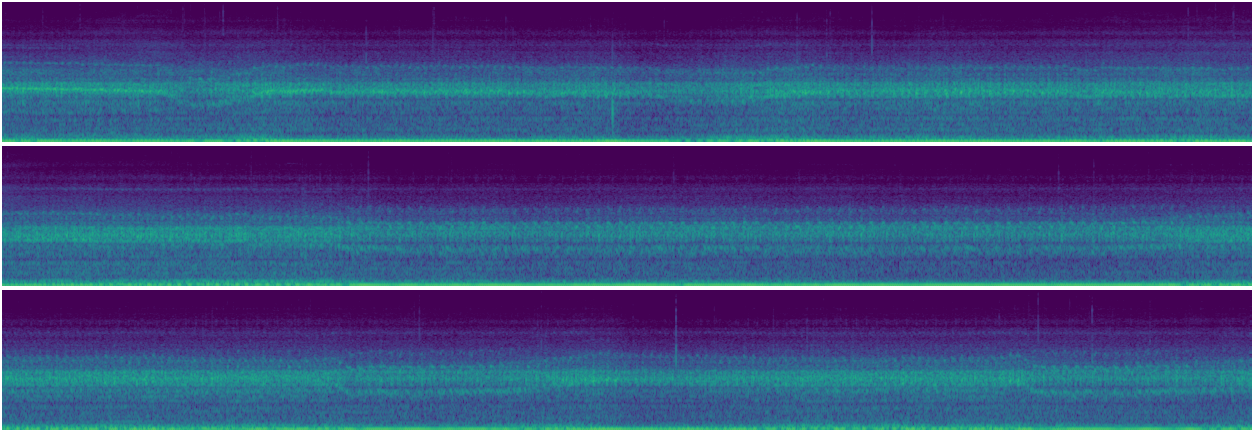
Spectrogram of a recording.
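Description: Motorcycle running at road speed under a constant rush of wind and road noise, its engine note dipping and rising several times.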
